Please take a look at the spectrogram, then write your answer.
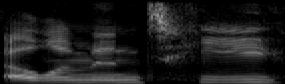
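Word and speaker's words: LMNT: use right now is elemente I'm sure it's pronounced element but if you go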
